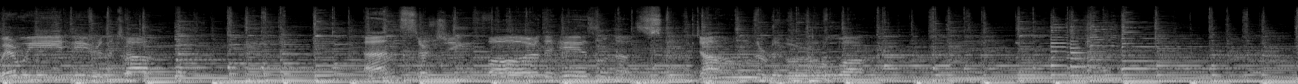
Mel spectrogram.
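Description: Acoustic folk band playing an instrumental break without singing: acoustic guitars with piano, over a regular bass line.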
